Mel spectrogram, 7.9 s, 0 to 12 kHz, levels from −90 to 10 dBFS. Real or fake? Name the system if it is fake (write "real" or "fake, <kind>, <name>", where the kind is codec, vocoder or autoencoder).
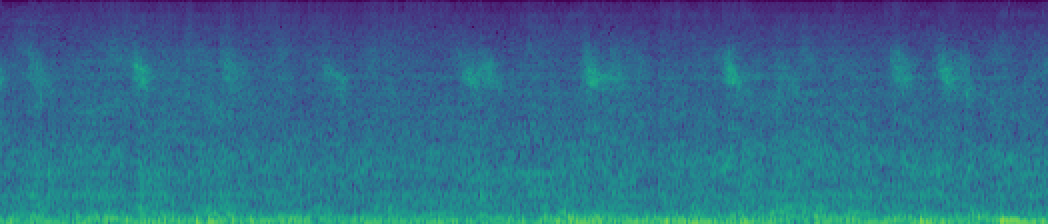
fake, codec, SNAC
